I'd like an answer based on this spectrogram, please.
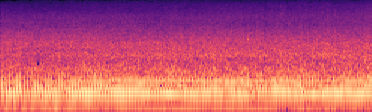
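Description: A steady low motor drone with a constant hiss over it.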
